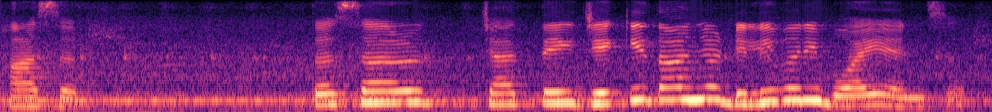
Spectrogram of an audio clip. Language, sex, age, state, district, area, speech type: Sindhi, female, 45-60, Maharashtra, Thane, urban, spontaneous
